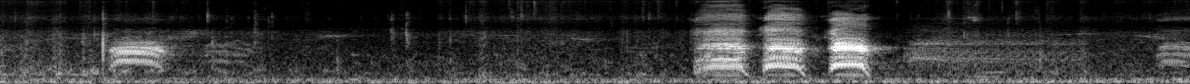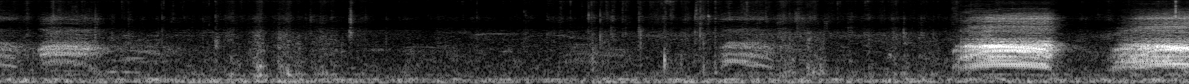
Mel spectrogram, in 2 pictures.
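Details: Crows fighting with wild birds for food; harsh, raspy caws come in short bursts: one early, a quick cluster of three around the middle, a softer one after, and a loud drawn-out caw near the end, over a steady low hum.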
